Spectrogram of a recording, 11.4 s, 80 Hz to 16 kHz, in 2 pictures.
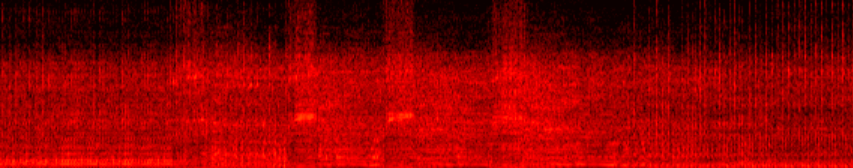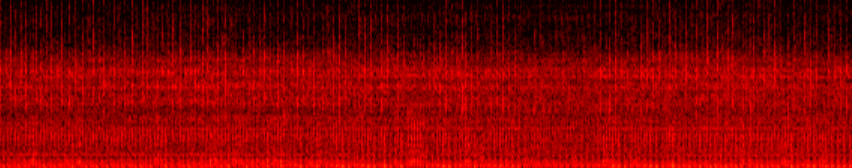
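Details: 1974 Homelite XL-2 chainsaw test run after air leak repair: two-stroke blips up and down three times, then settles into a steady, slightly high buzzing idle with no stumbling; running fine, though owner finds idle not quite right.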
